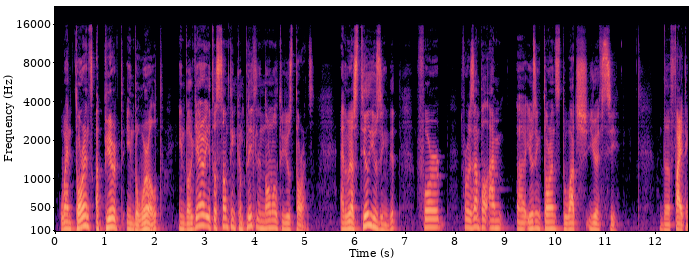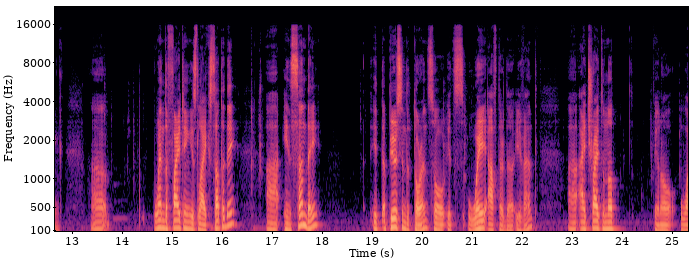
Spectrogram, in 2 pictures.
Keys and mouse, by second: 14.1-25.3 ctrl+alt+drag, 15.6 g, 16.6 alt+q, 20.4 1, 25.0 3.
